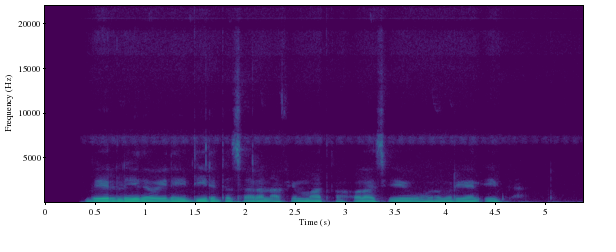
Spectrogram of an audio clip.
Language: Somali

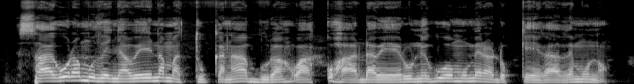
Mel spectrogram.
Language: Kikuyu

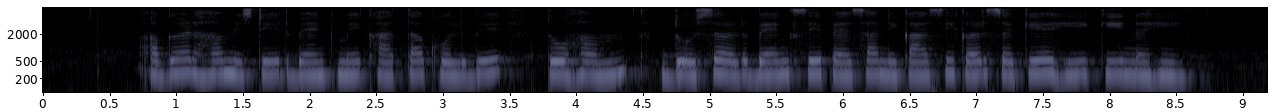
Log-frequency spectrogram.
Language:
Magahi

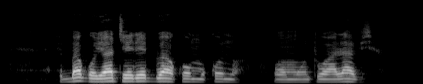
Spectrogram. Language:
Ganda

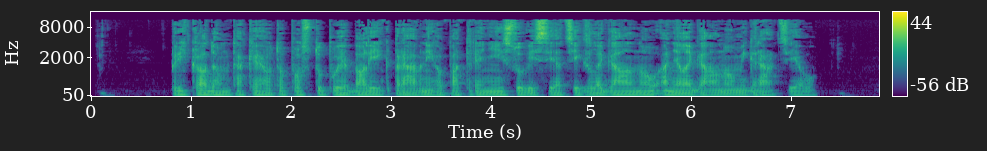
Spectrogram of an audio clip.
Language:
Slovak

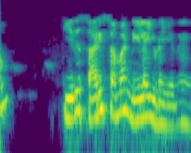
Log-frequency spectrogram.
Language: Tamil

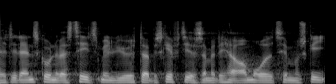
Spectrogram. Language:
Danish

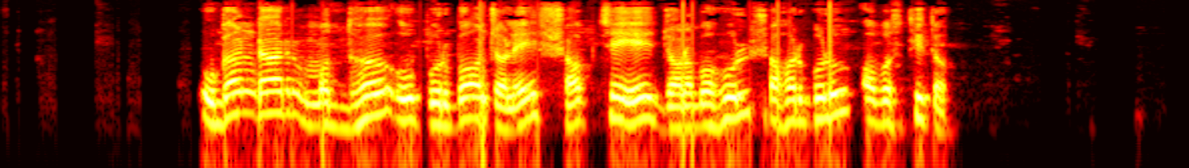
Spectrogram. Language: Bangla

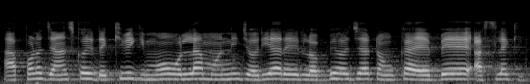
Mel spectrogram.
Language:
Odia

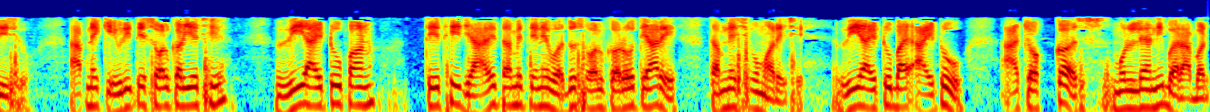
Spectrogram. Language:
Gujarati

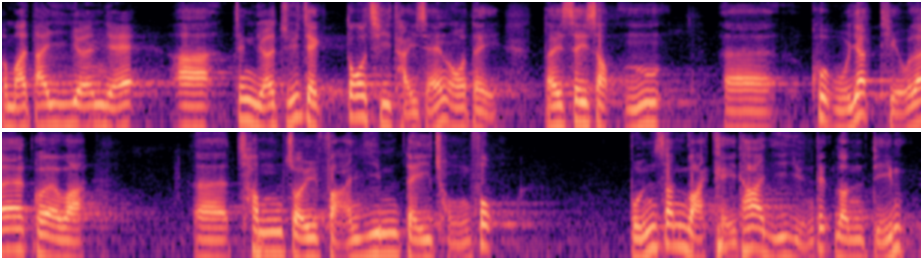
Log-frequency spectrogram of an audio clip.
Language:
Cantonese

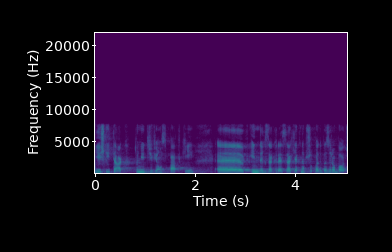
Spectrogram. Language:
Polish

